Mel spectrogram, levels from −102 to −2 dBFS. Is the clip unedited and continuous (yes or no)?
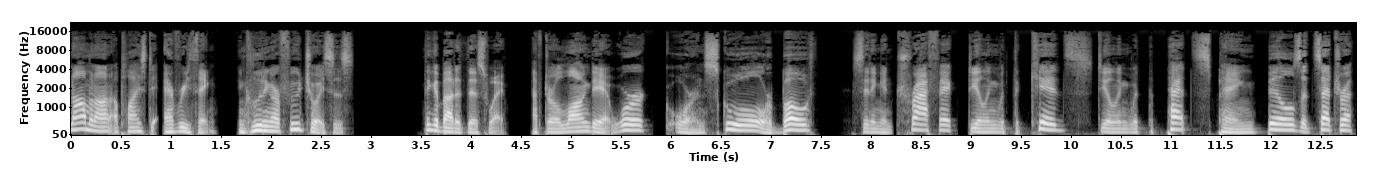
yes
